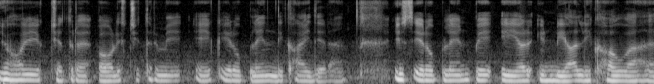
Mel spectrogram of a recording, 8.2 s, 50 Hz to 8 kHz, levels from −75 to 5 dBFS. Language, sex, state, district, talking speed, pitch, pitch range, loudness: Hindi, male, Uttarakhand, Tehri Garhwal, 160 wpm, 140 Hz, 130-150 Hz, -17 LUFS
